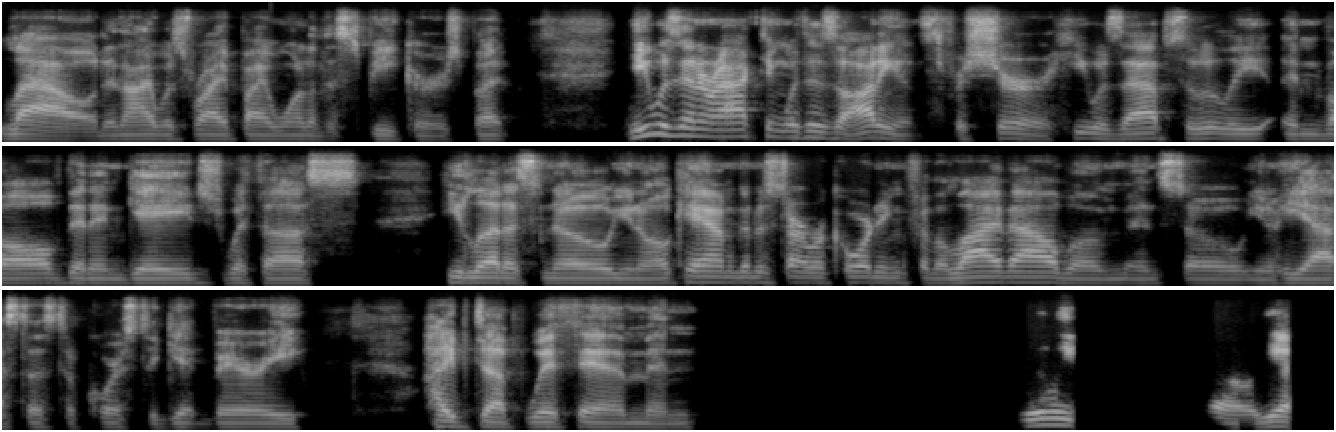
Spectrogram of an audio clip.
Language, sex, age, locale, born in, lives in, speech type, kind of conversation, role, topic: English, male, 50-54, en-US, United States, United States, conversation, unstructured, none, Which live shows gave you goosebumps, and what made those moments unforgettable?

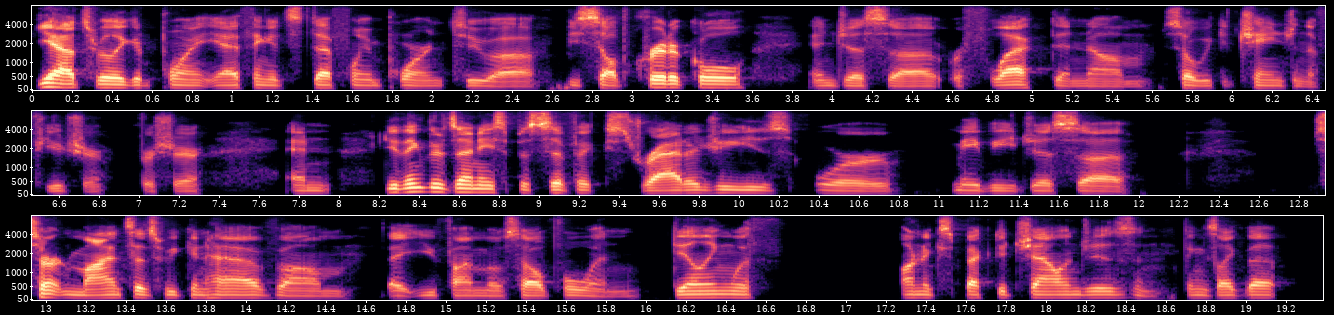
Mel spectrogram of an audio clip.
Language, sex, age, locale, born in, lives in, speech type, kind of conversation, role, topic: English, male, 20-24, en-US, United States, United States, conversation, podcast, host, What helps you stay resilient and keep moving forward when you face obstacles in life?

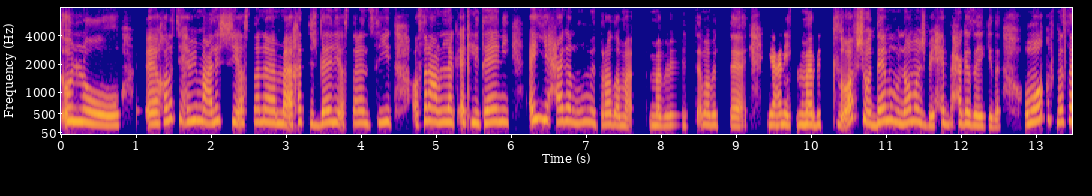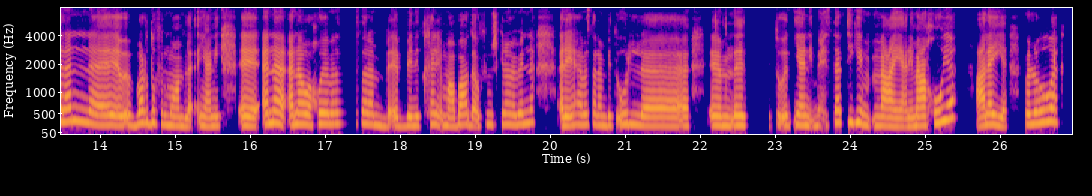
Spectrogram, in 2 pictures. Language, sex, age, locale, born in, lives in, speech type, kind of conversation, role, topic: Arabic, female, 20-24, ar-EG, Egypt, Egypt, conversation, advice, user, إزاي أتعامل مع صعوبة التواصل أو إحساس إن حد قريب من العيلة بيتجاهلني؟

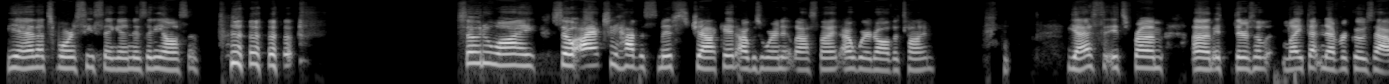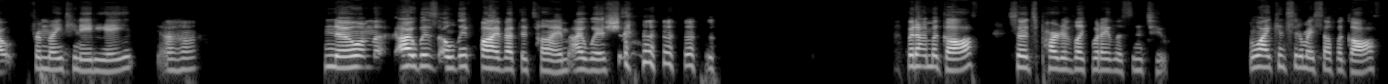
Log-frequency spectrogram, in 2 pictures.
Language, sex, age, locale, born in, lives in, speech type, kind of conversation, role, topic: English, female, 40-44, en-US, United States, United States, conversation, podcast, guest, What qualities make a television show stand out and stay with you over time?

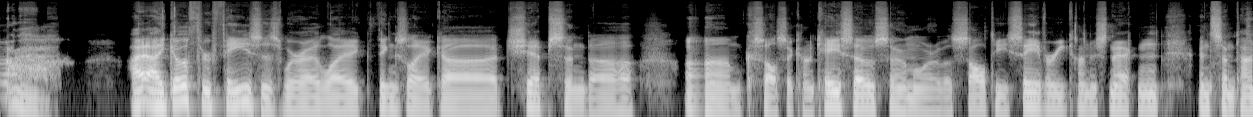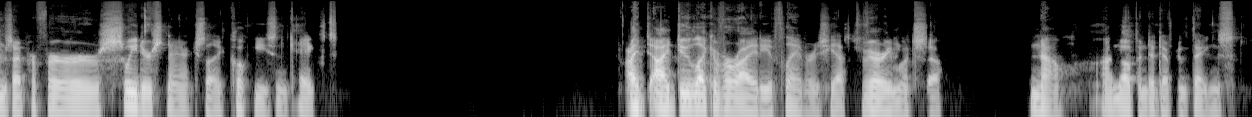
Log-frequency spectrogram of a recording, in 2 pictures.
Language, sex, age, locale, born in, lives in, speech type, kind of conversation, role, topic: English, male, 45-49, en-US, United States, United States, conversation, advice, user, How can I find tasty, low-calorie snacks that keep me full during a busy day?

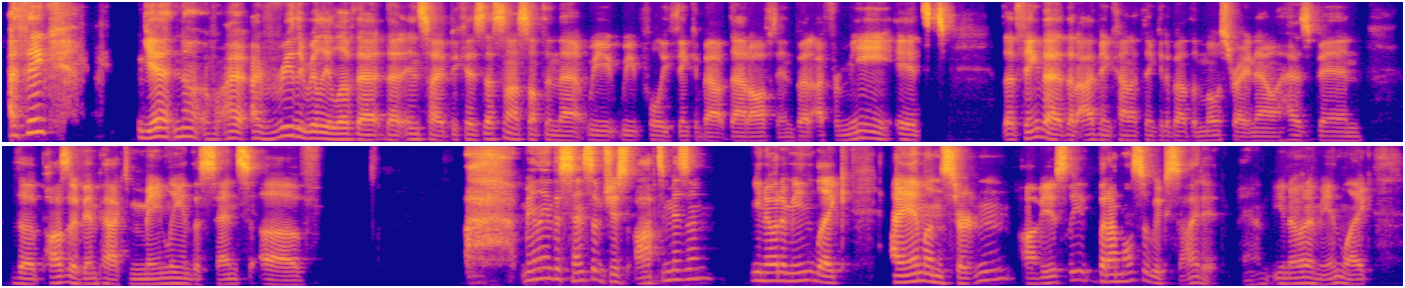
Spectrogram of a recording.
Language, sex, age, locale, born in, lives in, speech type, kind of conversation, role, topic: English, male, 30-34, en-US, United States, United States, conversation, advice, user, How can I cope with uncertainty about a big life change?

